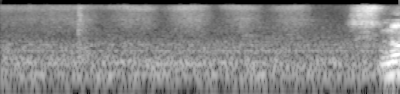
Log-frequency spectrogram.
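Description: Soft rubbing and scratching against a paper sheet, a steady low hiss with faint irregular scratchy strokes, before a man's voice starts near the end.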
